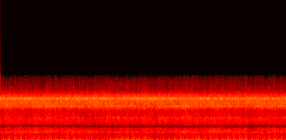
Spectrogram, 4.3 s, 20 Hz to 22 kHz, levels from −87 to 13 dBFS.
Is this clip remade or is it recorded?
remade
